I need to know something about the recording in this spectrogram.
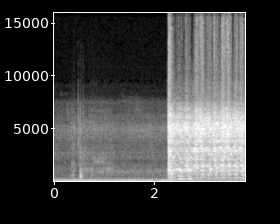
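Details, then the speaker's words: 1997 Chevy Suburban that sat broken for years, cranking after a timing adjustment and fuel pump re-prime: the starter churns steadily at about four beats per second but the engine never catches. Fuel smell is present and spark is not yet checked. "no it doesn't seem like it's trying to do anything I don't even know I can smell gas tells me it should be doing"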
